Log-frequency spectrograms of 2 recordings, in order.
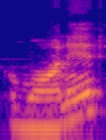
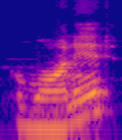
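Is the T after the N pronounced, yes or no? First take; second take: no; no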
